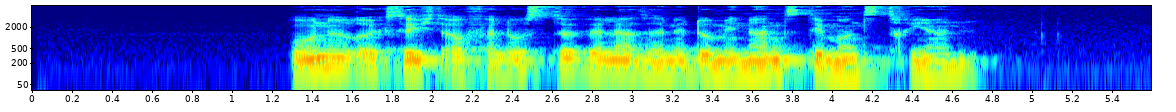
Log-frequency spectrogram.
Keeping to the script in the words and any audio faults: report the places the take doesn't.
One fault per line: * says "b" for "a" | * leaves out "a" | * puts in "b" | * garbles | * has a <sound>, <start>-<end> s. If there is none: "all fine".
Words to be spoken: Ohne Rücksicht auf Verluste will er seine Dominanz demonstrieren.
all fine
